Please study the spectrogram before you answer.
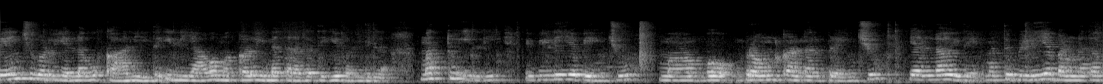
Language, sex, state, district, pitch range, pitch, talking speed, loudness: Kannada, female, Karnataka, Belgaum, 190-215 Hz, 200 Hz, 125 wpm, -17 LUFS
